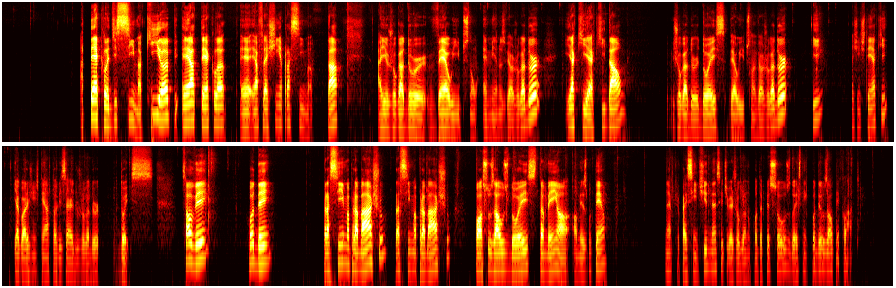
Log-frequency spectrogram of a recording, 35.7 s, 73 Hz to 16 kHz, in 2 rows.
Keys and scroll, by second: 0.5 BackSpace, 0.8 shift+u, 1.1 shift+p, 1.9 Escape, 6.0 Up, 8.1 2, 11.3-12.4 typing, 14.0 2, 16.2 2, 18.6 alt+Left, 18.8 alt+Left, 18.9 alt+Left, 19.4 2, 20.2 ctrl+shift+s, 21.7 Up, 21.9 Return, 24.1 w, 24.6 s, 25.2 Up, 25.7 Down, 26.2 Up, 26.8-35.6 typing, 26.9 Down, 27.4 Up, 28.4 Down, 28.6 Up, 29.2 Down, 29.7 Up, 30.6 Down, 31.2 Up, 31.9 Down, 33.0 Up, 33.2 Down, 33.7 Up, 34.3 Down.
